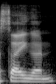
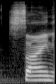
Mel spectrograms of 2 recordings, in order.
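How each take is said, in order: First: The g is sounded as a hard g. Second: The g is silent, said like sine. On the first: The speaker calls it wrong. "या साइगन" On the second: The speaker calls it right. "साइन पढ़ते हैं"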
